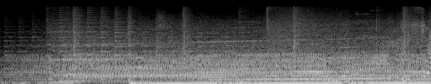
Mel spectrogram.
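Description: A Renault Sport RS01 race car at Silverstone runs flat through a right-hand corner, its engine a loud, close, sustained roar that climbs in pitch, with brief shifts or tire noise mixed in.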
